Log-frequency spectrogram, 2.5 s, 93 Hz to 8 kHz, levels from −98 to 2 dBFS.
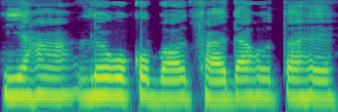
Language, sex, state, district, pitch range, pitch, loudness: Hindi, male, Uttar Pradesh, Deoria, 170-180 Hz, 175 Hz, -14 LUFS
